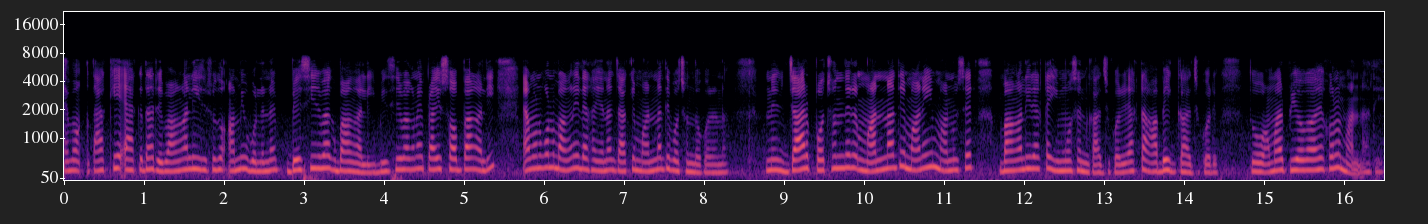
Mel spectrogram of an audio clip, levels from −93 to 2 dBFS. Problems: none marked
